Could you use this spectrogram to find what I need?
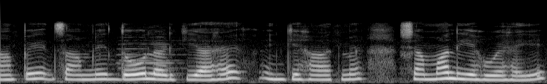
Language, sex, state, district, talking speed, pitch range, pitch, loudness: Hindi, female, Uttar Pradesh, Lalitpur, 155 wpm, 220-250 Hz, 235 Hz, -16 LUFS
